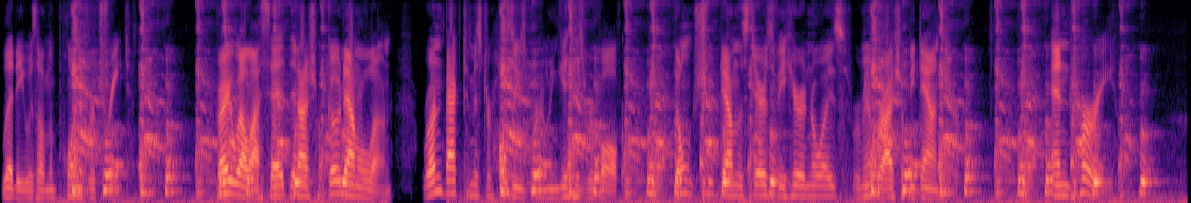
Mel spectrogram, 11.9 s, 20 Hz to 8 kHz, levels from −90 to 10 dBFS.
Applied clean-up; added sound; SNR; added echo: none; Cough; 2 dB; none.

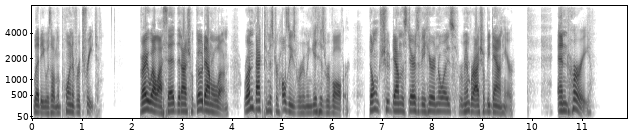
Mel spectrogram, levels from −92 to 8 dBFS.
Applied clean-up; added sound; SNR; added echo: none; none; none; none.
